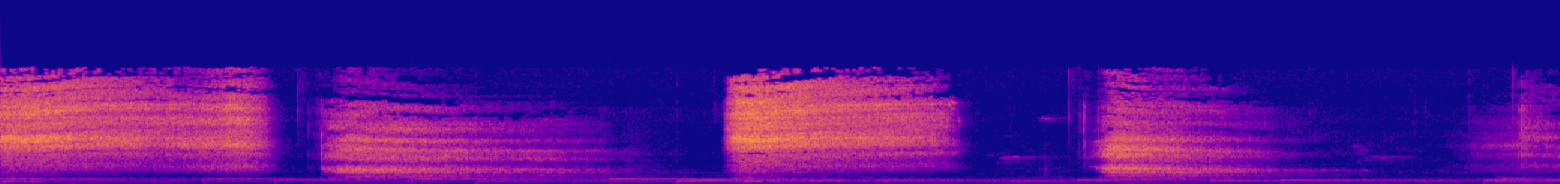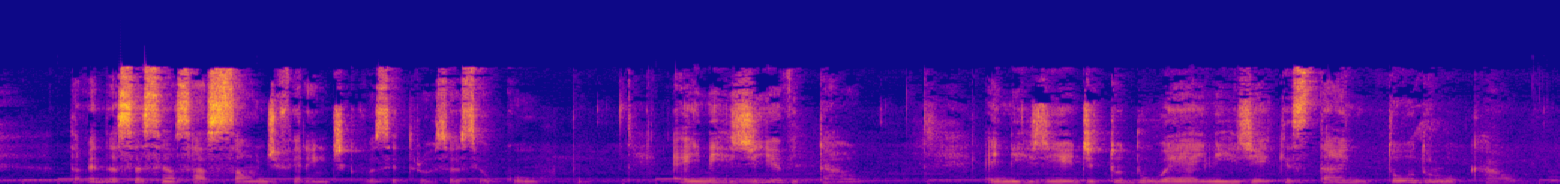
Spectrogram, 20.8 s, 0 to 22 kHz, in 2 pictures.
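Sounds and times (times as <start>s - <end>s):
deep breaths in through the nose and out through the mouth: 0.0s - 6.6s, 7.3s - 9.0s
soft sustained music: 0.0s - 20.7s
speech: 11.2s - 15.9s, 17.0s - 20.7s.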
